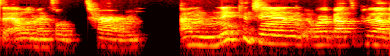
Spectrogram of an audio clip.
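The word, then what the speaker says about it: Pnictogen: It's called Nictogen, which is spelled P-N-I-C-T-O-G-E-N. It's an elemental term. Nictogen, we're about to put out our 4th album.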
